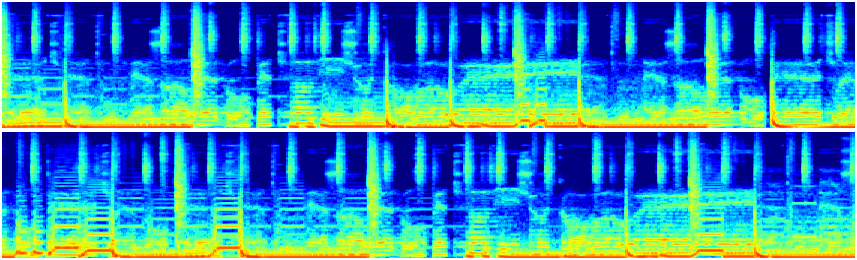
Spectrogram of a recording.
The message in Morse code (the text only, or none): none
